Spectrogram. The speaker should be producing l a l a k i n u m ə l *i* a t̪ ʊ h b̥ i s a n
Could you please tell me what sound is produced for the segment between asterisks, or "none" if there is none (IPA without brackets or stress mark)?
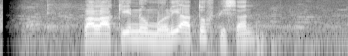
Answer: i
